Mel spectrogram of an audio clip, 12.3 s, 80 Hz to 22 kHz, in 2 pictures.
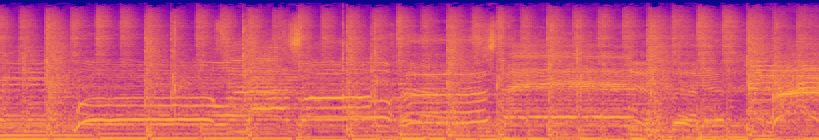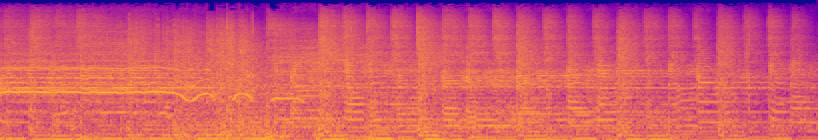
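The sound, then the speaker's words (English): Loud, full-band 1960s band's rock song with driving drums, bass and guitar under sung vocals, including sustained high falsetto 'ooh' notes that ring out above the mix. “This is the first … song to feature the high falsetto ooh, which became a live cue for girls to scream, wet their pants.”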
